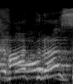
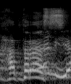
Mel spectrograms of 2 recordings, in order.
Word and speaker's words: Hathras: So it is Hathras, not Hathras. So learn to pronounce the cities of UP well.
